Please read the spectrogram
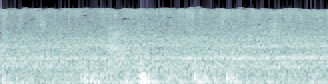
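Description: Chef's knife cutting the rind off a pineapple on a wooden cutting board, heard faintly as a few soft cuts and light knocks.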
